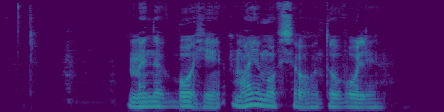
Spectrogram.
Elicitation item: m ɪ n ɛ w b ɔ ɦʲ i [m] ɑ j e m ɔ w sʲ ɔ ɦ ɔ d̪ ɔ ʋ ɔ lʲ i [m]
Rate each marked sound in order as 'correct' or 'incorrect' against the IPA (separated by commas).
correct, incorrect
